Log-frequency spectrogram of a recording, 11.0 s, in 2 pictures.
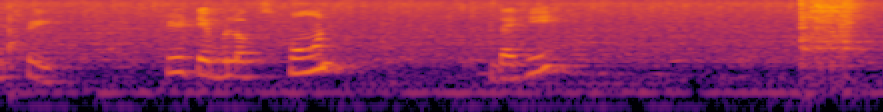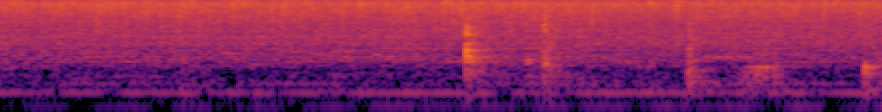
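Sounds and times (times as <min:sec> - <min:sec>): food sizzling in oil: 0:00.0 - 0:11.0
spoon stirring in wok: 0:09.8 - 0:11.0.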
